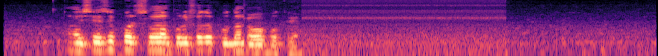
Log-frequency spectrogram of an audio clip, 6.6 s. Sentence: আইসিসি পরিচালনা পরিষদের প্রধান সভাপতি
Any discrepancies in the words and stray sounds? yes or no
no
